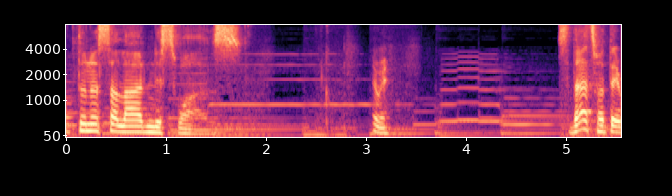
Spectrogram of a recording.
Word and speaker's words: niçoise: Proven Sol, tunid salad, niçoise. Niçoise? Yeah. No. So the CS is swa. I thought it was a hard K.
